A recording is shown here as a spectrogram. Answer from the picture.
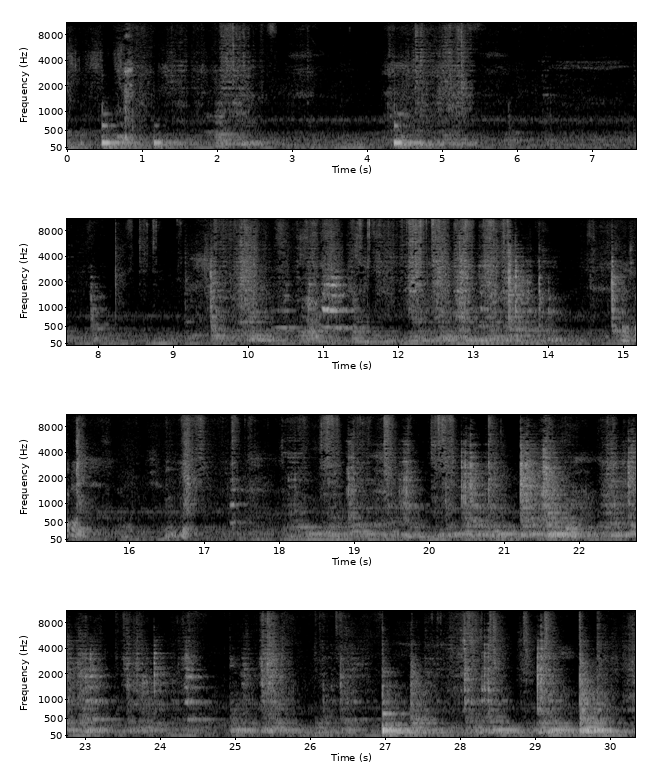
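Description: A metal scraper or small shovel scraping and knocking thick soot and unburned-fuel deposits out of an oil-fired boiler's firebox, in repeated rough scrapes and clinks. The deposits come from fuel that was not burned and built up inside the boiler.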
